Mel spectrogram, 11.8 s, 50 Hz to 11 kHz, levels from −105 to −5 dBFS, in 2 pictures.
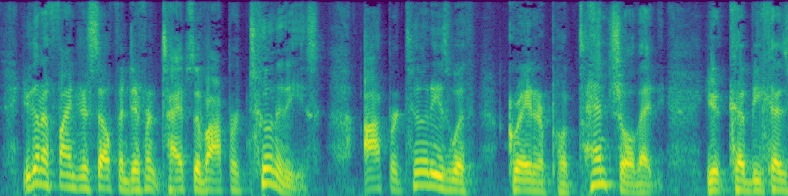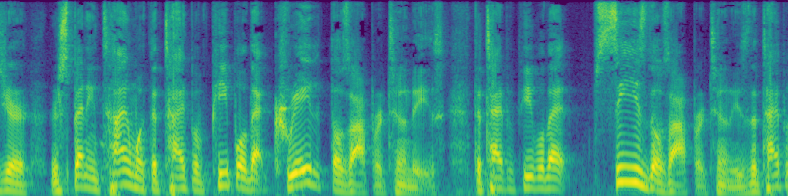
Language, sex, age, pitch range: English, male, 30-49, 110-140 Hz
